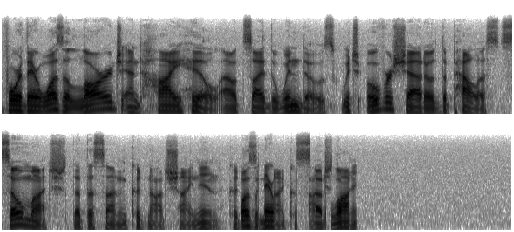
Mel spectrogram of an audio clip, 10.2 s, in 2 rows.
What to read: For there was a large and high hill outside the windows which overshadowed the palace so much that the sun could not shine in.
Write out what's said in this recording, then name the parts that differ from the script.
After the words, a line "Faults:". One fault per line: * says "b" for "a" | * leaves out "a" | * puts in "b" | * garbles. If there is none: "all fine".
For there was a large and high hill outside the windows which overshadowed the palace so much that the sun could not shine in. [garbled]
Faults:
* garbles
